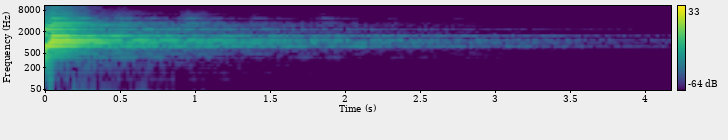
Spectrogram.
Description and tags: Correct Blips
achievement, application, beep, bleep, blip, bootup, click, clicks, correct, design, effect, fx, game, gui, hud, interface, intro, intros, menu, positive, sfx, soft, soft-beep, soft-click, sound, startup, success, ui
